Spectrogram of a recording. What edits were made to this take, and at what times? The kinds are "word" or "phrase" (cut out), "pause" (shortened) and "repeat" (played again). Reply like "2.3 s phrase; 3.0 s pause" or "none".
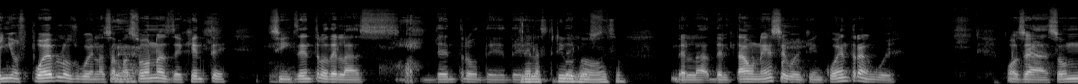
2.9 s phrase; 4.8 s word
